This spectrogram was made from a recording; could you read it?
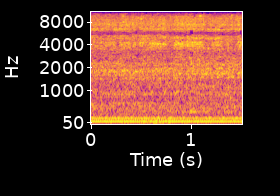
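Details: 2008 GMC Envoy just after alternator replacement with belt refitted: steady, even idle with a smooth low hum and no knocks, squeals or whine; earlier noise possibly from a bearing.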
